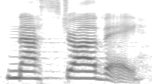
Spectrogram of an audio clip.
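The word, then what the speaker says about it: Наздраве: possible we're going to say cheers in bulgarian and it's pronounced nastrave so on the count of three one two three nastrave hello again um so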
